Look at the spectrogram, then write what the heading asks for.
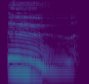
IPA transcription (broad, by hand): ʊ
